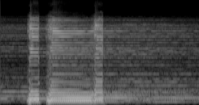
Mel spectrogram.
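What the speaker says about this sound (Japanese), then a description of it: "この辺になると、やっぱストライモンならではのね、クリアなリバーブですよね" Guitar through a Strymon Cloudburst reverb pedal: three sharp strummed chord hits in quick succession, each blooming into a long, clear, shimmering reverb tail that fades slowly into quiet.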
